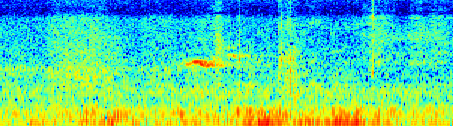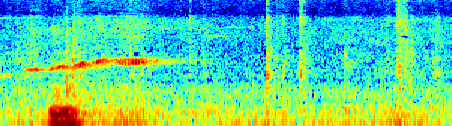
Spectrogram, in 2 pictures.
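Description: A bird gives two short whistled calls: a brief chirp about a second in, then a longer rising whistle about halfway through. A dull thump, the loudest sound, comes at the same moment as the second call, over scattered faint clicks.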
